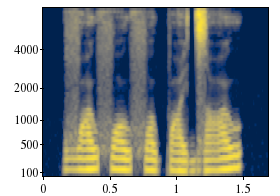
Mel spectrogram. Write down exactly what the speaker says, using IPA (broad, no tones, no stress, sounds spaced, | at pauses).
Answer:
v ɑ u̯ f ɔ u̯ f ɒ u̯ p ɑ i̯ d͡z ɑ u̯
